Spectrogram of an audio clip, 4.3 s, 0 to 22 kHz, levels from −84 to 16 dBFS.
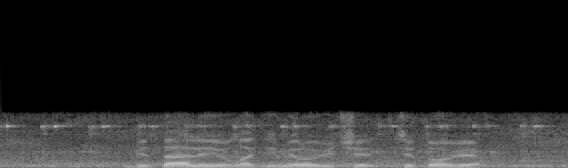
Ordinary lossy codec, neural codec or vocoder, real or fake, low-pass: Opus, 64 kbps; vocoder, 44.1 kHz, 128 mel bands every 256 samples, BigVGAN v2; fake; 7.2 kHz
